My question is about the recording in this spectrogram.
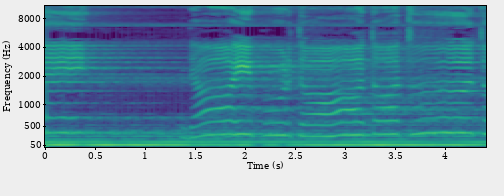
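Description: Romanian Orthodox chant: a voice sings a slow, ornamented melodic line in long held notes over a steady low drone, with a new phrase starting about one and a half seconds in.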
